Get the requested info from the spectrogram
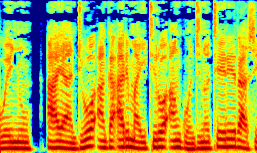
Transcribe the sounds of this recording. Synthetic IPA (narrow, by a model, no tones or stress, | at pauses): eɲu | ajandiwo̞ʔaŋɡaʔaɾimaitiɾo̞ʔaŋɡundino̞tʰe̞ːɾe̞ɾaʐe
